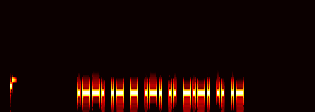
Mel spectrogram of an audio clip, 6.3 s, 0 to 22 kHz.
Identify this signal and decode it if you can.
Morse code, heard as a keyed tone, about 25 wpm, 700 Hz. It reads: PATRICIA
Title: USA Common Names - 25wpm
